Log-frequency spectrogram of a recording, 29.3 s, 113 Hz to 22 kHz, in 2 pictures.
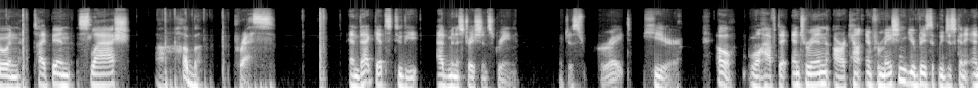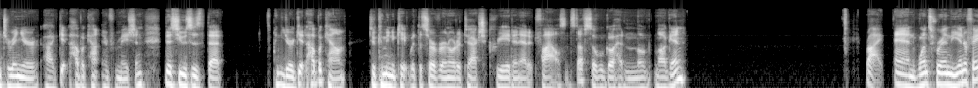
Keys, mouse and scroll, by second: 0.9 /, 2.8-4.9 typing, 5.4 Return, 12.5 click, 13.4 click, 14.3 click, 24.0 click.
